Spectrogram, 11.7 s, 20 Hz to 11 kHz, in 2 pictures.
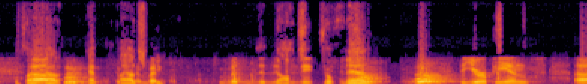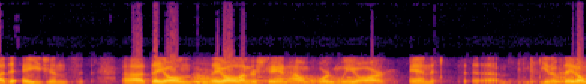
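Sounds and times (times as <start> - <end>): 
speech: 0.2 - 3.9, 4.7 - 11.7
guard dog barking: 4.1 - 4.6, 7.8 - 8.2.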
